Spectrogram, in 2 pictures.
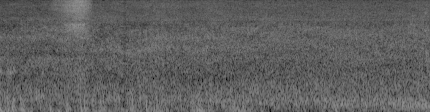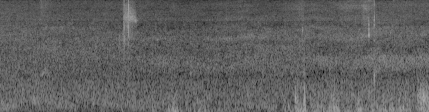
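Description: Wind and surf on eroded Kuta beach in Bali, lined with rocks: steady wind buffeting the microphone over a constant wash of waves, growing louder toward the end.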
